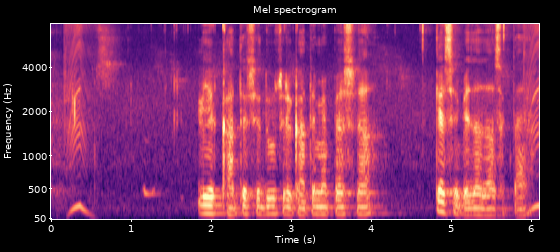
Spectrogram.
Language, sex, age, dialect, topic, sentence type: Hindi, male, 25-30, Marwari Dhudhari, banking, question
